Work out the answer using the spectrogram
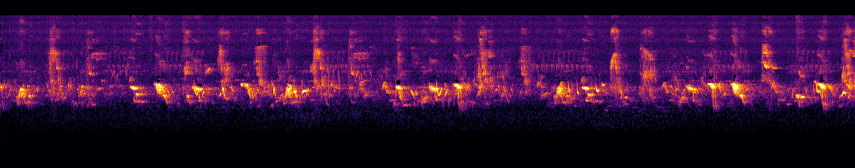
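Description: Small birds chirping, with quick, high-pitched calls coming several a second.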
